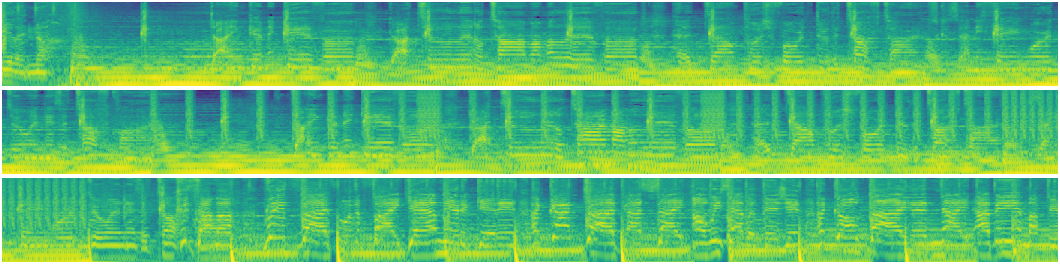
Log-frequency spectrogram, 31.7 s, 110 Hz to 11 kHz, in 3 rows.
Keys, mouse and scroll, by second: 2.0 click, 3.0 click, 3.3-4.5 right drag, 4.5 click, 4.8-5.1 scroll down 5, 5.1-6.2 middle drag, 6.2 click, 6.4-6.8 scroll up 1, 6.8-7.6 shift+middle drag, 7.6 KP_1, 8.3 click, 8.6-9.0 scroll up 1, 9.0-10.0 shift+middle drag, 10.0 shift+a, 12.6 g, 14.4 r, 16.1-18.0 drag, 18.2 click, 18.9 click, 19.5 s, 22.0 g, 26.4 click, 26.9 click, 28.9 click, 29.5 click.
